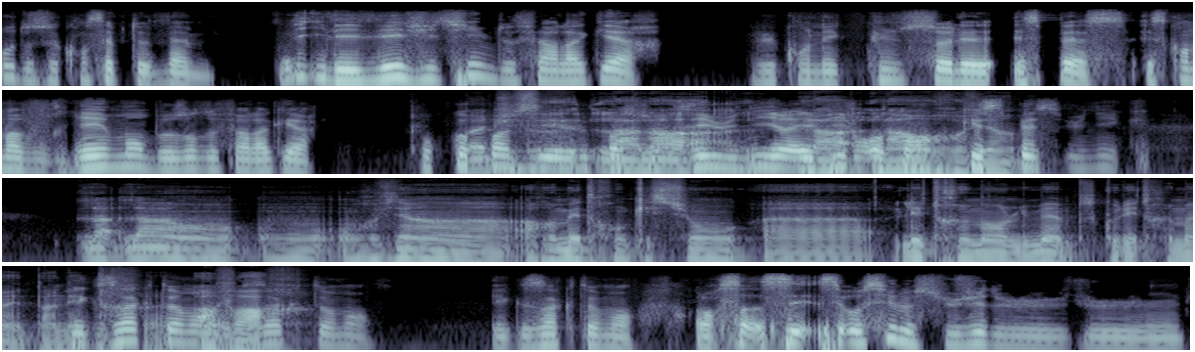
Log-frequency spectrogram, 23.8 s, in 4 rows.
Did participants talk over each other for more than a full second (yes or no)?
yes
